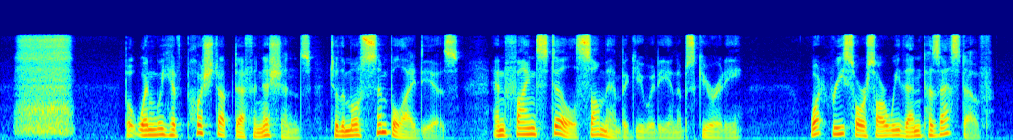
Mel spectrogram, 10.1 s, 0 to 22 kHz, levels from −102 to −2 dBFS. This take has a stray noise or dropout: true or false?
true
